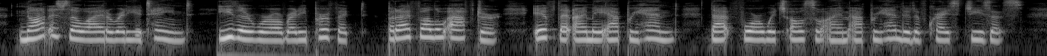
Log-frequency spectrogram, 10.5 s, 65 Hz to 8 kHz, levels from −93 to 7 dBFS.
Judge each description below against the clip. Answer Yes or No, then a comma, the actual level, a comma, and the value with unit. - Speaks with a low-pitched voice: No, very high, 265 Hz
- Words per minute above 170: Yes, average, 180 wpm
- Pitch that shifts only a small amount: Yes, narrow, 2.3 semitones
